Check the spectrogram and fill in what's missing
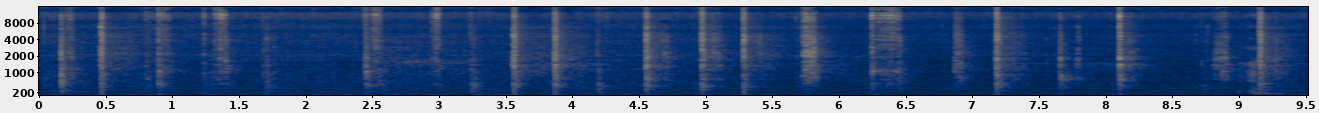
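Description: Gluten-free lasagna thawing and cooking in a crockpot while being broken apart, giving repeated sharp scraping and tapping strokes of a utensil against the pot in an irregular rhythm, close and fairly quiet with a faint background hiss.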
